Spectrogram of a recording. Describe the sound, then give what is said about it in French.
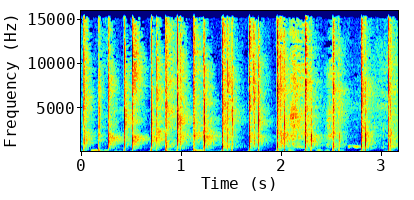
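A small group claps for a few seconds: sharp hand claps in a quick, slightly uneven rhythm, brief applause from a handful of people congratulating Tom on becoming a father. “Allez les gars, 3, 2, 1, petit tonnerre d'applaudissements”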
